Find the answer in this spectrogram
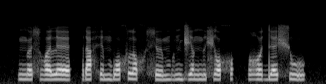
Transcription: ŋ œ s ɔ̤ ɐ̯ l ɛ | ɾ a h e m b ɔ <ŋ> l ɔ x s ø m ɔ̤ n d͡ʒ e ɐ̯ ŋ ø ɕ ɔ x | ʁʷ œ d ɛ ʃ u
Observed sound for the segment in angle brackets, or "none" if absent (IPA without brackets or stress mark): x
